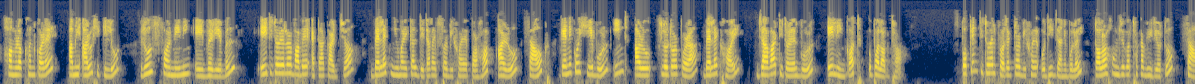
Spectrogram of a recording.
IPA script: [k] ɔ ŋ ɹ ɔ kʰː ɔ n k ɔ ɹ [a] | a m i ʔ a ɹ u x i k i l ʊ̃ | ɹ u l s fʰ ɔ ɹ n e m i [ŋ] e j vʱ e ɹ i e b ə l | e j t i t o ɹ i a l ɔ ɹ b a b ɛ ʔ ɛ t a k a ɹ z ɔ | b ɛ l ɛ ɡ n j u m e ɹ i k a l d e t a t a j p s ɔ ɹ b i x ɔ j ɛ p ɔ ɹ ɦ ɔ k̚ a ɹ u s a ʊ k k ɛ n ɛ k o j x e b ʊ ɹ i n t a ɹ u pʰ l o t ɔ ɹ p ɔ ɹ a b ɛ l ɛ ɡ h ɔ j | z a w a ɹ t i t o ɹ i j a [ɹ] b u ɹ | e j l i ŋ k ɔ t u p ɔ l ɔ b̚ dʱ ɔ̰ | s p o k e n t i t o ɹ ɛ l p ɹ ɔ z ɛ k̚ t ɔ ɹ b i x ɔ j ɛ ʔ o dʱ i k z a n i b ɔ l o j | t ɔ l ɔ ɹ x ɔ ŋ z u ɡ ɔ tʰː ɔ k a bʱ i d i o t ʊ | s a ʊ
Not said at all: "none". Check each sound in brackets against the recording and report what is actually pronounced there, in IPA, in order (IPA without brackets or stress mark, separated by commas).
x, ɛ, ŋ, l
